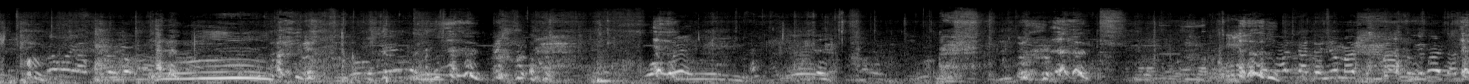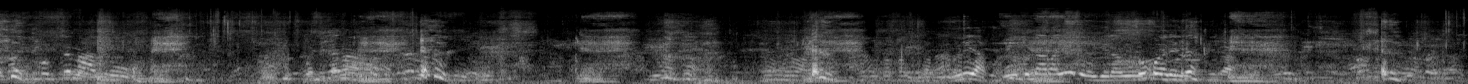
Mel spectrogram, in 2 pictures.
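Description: A crowd of men and women talk and shout excitedly nearby.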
